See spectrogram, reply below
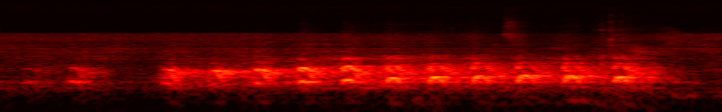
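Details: Male Mexican spotted owl, an endangered species surveyed in southeastern Arizona, gives agitation hooting: a rapid, low, barking run of hoots, about three per second, rising in intensity like monkey calls.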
